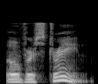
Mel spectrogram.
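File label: "overstrain", English, British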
